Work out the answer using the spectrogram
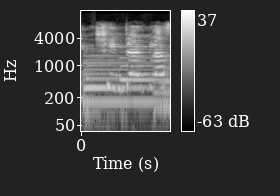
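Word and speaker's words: Sinterklaas: ডাচেদের উচ্চারণে সিন্টার ক্লাস থেকে ইংরেজদের উচ্চারণে পরিণত হয়েছিলেন সান্টা ক্লজে।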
